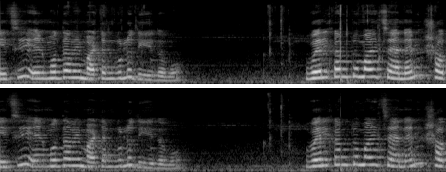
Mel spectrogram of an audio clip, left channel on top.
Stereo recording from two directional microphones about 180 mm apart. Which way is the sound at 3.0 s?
20° left (ahead or behind).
